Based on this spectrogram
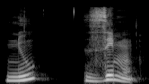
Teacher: don't forget the liaison between nous and aimons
